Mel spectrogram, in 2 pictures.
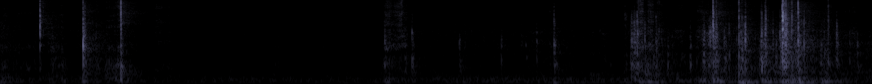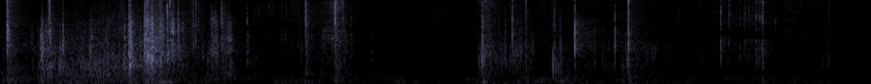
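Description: Both hands flatten an open spread of thin newsprint newspaper on a table, then lift and turn a page. A few sharp paper ticks give way to a dense burst of bright, crisp crinkling and rustling in the middle, followed by scattered crackles as the page settles. The sound is high and papery, with almost no low end.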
